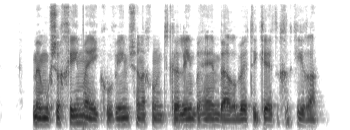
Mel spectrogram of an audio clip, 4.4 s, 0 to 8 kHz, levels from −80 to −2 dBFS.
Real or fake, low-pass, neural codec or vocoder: real; 7.2 kHz; none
